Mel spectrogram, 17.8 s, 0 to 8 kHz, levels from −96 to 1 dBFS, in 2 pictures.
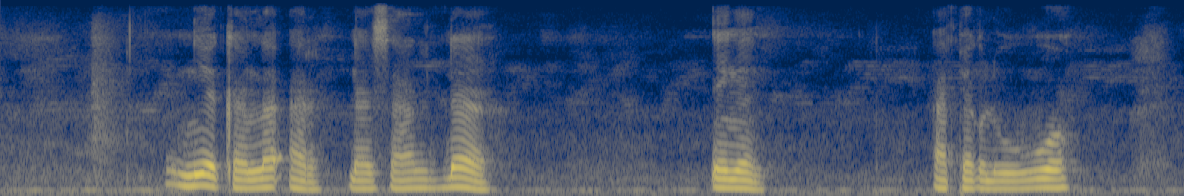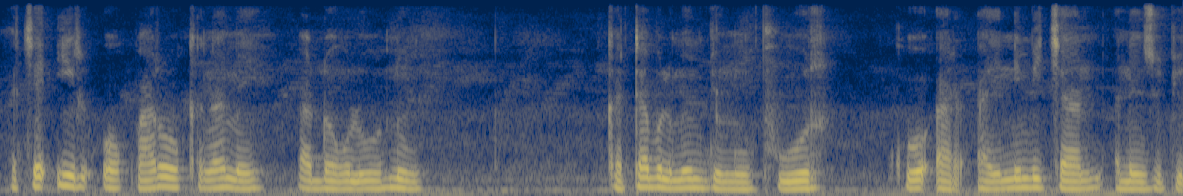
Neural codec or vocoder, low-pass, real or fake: none; 7.2 kHz; real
